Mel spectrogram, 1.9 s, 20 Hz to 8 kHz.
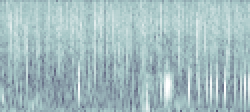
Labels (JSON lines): {"label": "biophony, knock croak", "recorder": "SoundTrap 300"}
